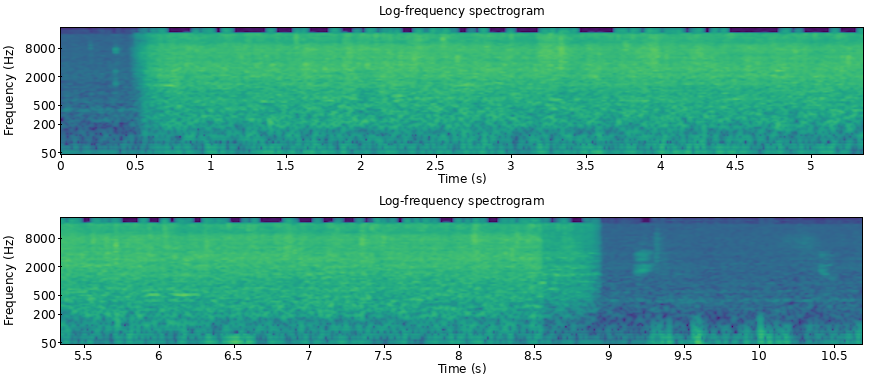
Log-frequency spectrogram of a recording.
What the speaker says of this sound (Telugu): నిన్న హైదరాబాద్ లో కుండపోత వాన పడింది.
